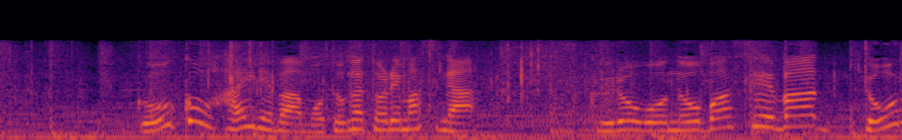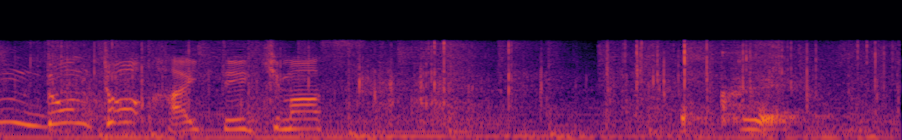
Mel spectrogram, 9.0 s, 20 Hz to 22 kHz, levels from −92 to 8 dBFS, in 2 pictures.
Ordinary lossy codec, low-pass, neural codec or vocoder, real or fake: none; none; none; real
